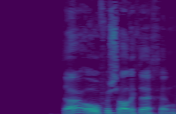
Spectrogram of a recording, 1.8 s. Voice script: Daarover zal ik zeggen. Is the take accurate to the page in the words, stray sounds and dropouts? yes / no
yes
